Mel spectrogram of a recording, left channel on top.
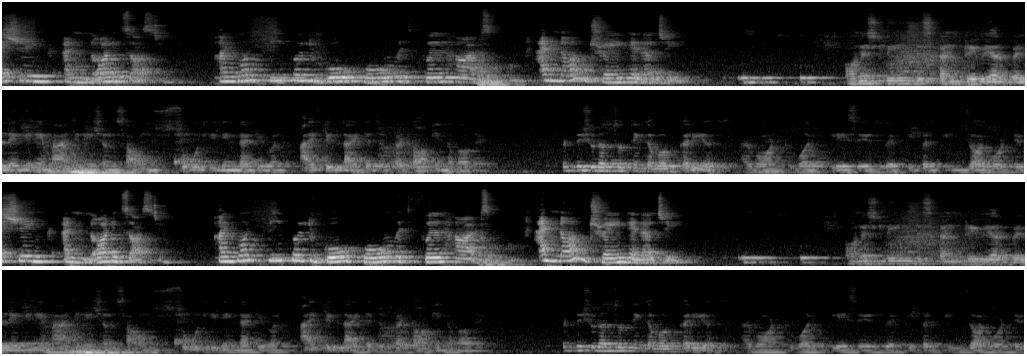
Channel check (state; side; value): normal; both; correlation 0.38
